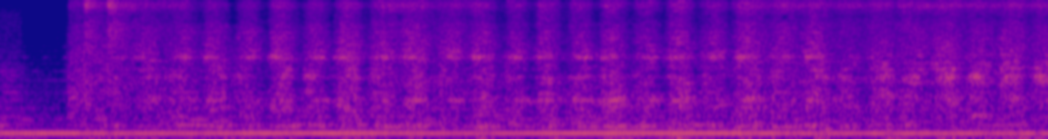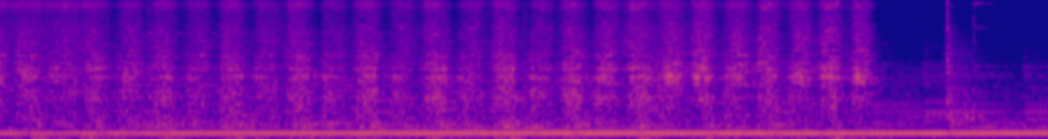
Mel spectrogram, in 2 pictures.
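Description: Hand wire brush scrubbed rapidly back and forth over rusty sheet steel, several strokes a second, working loose rust that has been treated with a rust-removing chemical. The scrubbing stops about a second before the end.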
